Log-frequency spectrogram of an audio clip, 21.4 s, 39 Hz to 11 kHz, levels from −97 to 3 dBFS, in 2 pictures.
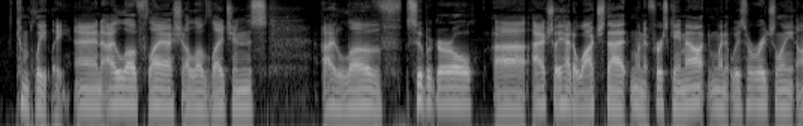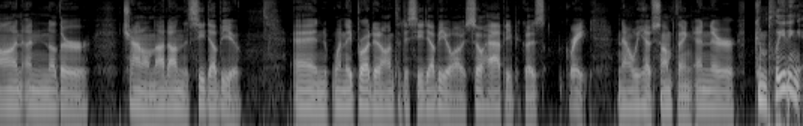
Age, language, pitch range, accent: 30-49, English, 95-115 Hz, American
